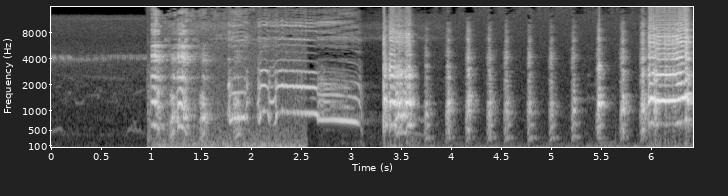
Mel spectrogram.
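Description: Chickens cluck and squawk loudly close by.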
